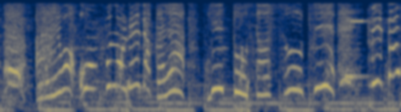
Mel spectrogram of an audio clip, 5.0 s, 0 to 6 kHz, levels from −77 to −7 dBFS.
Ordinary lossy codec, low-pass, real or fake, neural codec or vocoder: AAC, 48 kbps; 5.4 kHz; fake; codec, 44.1 kHz, 7.8 kbps, DAC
